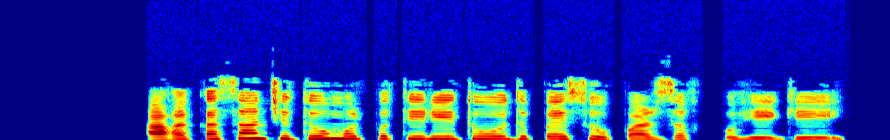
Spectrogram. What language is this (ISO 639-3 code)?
pus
